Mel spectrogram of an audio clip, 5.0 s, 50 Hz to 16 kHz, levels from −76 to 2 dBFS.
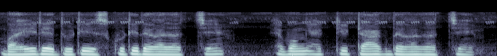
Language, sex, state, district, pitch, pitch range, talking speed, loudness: Bengali, male, Assam, Hailakandi, 150 Hz, 140-155 Hz, 120 wpm, -16 LUFS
